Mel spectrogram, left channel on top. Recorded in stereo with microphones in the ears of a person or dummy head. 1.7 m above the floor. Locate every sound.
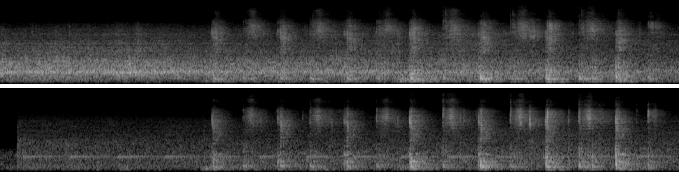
2.1 s footsteps: 15° right (ahead or behind), 4.5 m; by 6.6 s 45° right (ahead or behind), 3.5 m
